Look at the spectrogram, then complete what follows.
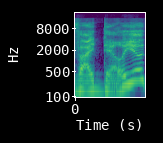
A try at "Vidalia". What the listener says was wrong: You don't pronounce the L. It's just Vidalia.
